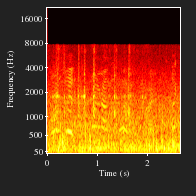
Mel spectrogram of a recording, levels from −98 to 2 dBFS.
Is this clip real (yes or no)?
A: yes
